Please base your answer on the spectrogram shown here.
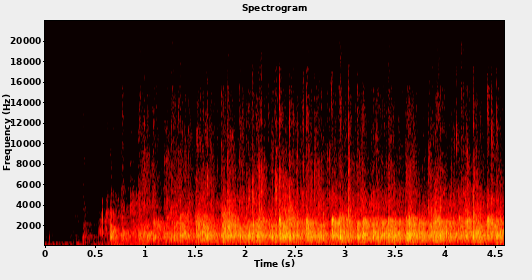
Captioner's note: attendees applauding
